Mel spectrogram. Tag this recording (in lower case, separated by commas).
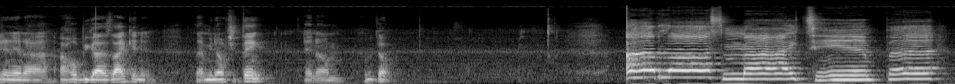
speech, male singing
